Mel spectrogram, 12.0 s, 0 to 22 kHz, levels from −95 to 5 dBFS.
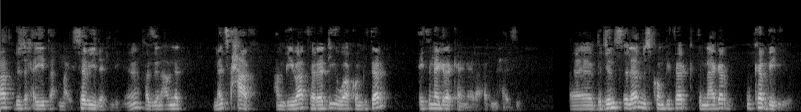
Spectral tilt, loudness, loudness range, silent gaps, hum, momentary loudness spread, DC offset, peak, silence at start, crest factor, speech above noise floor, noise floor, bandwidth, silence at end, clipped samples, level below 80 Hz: -5 dB/octave; -28 LUFS; 4 LU; none; none; 16 LU; under 0.1%; -10 dBFS; 0 s; 20 dB; 51 dB; -80 dBFS; 8.4 kHz; 0.2 s; under 0.1%; -72 dBFS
